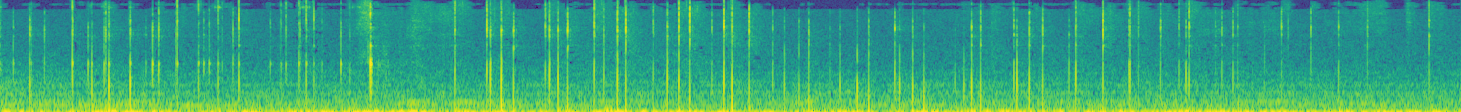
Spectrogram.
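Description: Long nails tap and scratch along the wax sides of a medium solid pink wax pillar candle held in the hands. The result is a quiet, steady stream of quick, dry clicks and light scratchy rasps over a soft low background hum.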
